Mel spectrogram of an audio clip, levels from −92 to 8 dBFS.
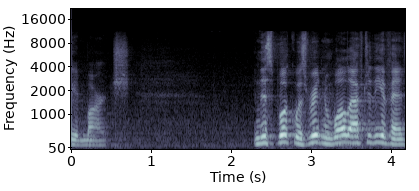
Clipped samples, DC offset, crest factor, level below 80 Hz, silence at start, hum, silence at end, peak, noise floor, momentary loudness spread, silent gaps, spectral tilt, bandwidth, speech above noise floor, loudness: under 0.1%; under 0.1%; 18 dB; -66 dBFS; 0 s; none; 0 s; -2 dBFS; -60 dBFS; 15 LU; none; -6 dB/octave; 11 kHz; 41 dB; -18 LUFS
